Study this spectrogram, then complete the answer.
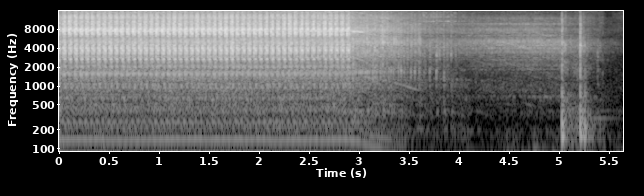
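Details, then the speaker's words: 2008 Citroën Nemo diesel van catches and runs lumpy, shaking about three beats a second before dying away; glow plug light on; rough running after start blamed on excess fluid in the combustion chamber. "So the engine starting, but it's still shaking because there are some residue on the combustion chamber. That is too much fluid on the combustion chamber. But it will back to normal once it's dry."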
